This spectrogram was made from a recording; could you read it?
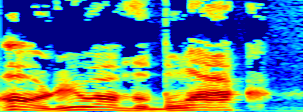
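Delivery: put-on Mid-Atlantic accented voice. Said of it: "he had that accent".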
